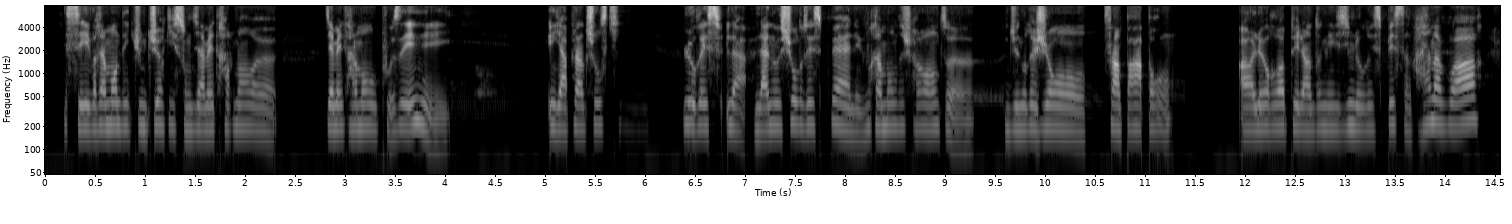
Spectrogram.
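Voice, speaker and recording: A woman at a medium pitch, moderate pace and monotone, flat intonation, with long, frequent pauses, in a very clean recording with a silent background. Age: 20s. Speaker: surfer and traveller. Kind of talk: casual interview.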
